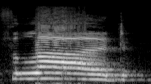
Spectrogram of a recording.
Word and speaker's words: flood: Flood.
